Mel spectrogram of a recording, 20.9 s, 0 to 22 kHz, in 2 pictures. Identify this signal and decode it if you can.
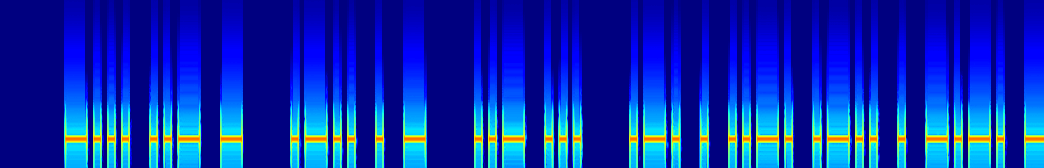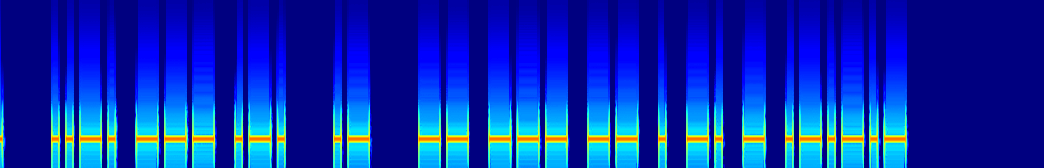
Morse code, heard as a keyed tone, about 17 wpm, 700 Hz. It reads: BUT LET US REFLECT FOR A MOMENT.
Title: Sentences from Top 1500 Words 17wpm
